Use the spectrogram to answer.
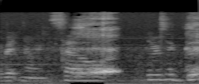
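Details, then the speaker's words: Stridor in a child with upper airway obstruction: noisy, harsh, high-pitched musical breaths with subcostal retractions. "Now, let's listen to what Strider sounds like. Notice here that the patient is experiencing strider with subcostal retractions."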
